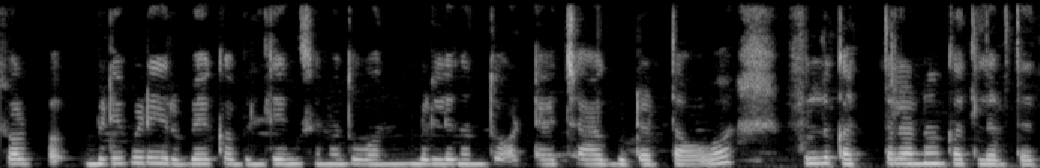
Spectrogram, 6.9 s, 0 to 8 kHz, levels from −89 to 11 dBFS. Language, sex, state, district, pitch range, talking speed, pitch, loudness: Kannada, female, Karnataka, Dharwad, 220-240 Hz, 165 wpm, 230 Hz, -19 LUFS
